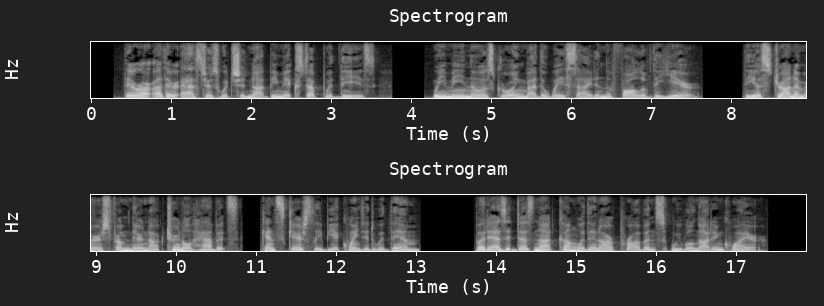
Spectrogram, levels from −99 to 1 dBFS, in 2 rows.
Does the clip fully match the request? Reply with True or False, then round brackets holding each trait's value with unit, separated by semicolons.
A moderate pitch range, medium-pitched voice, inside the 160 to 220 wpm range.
True (3.2 semitones; 175 Hz; 170 wpm)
